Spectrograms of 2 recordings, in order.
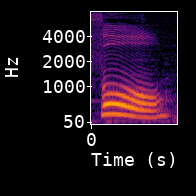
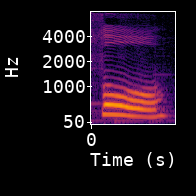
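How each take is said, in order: The two takes are said the same way.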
